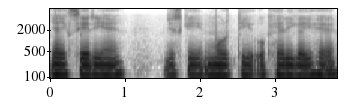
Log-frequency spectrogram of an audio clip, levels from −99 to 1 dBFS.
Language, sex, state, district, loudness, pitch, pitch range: Hindi, male, Chhattisgarh, Kabirdham, -17 LUFS, 110 Hz, 110-115 Hz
